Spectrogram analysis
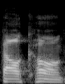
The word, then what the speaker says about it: Falcone: Falconee, Kam Matt, I thought you were Italian. It's pronounced fal cone, like an ice cream cone.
